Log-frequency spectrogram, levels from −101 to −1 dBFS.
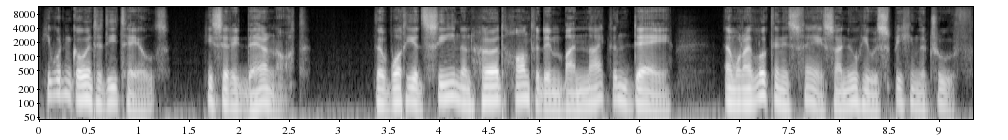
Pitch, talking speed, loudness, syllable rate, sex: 100 Hz, 240 wpm, -18 LUFS, 5.5 syllables/s, male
